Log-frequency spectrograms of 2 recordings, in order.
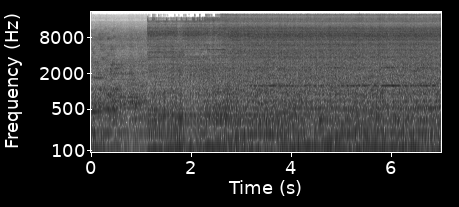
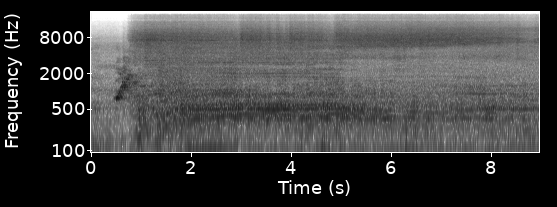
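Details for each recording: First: Bandsaw sawmill on narrow boards, governor released and feed speed raised several notches to pretty high: steady high saw hum with even cutting hiss, smooth under load; normal cutting tone, almost no sawdust, 5 1/4 inches per band revolution. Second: Bandsaw sawmill cutting a board at very slow feed, about 5 bars: steady hissing rasp with constant droning hum; band resonance from slow feed leaving a lot of wave in the board.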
